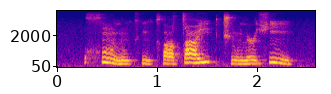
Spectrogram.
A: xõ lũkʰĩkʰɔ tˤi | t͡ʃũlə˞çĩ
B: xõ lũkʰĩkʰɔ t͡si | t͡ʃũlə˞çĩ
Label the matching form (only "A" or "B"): A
